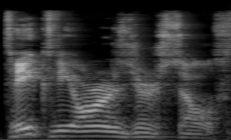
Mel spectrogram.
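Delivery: quick put-on frog character voice. Narrator voicing the listener's character telling them to take orders: frog voice. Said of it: "that's the frog voice".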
